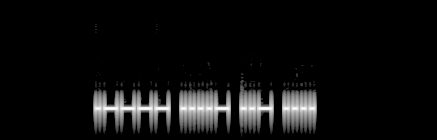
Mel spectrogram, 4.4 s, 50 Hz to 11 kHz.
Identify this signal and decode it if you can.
Morse code, heard as a keyed tone, about 28 wpm, 700 Hz. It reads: 14UH
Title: Four Challenging Letter-Number Combinations 28wpm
